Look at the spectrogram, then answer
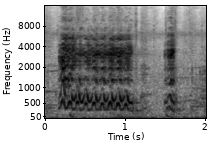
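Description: A giant panda gives a wavering, goat-like bleat, then a brief second note.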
